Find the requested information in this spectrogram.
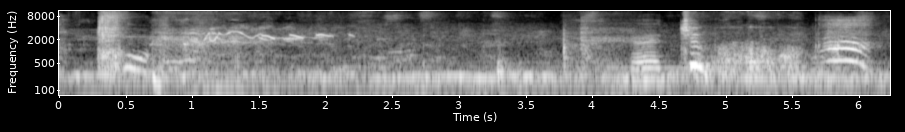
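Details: Young girl copying her father's fake sneezes; a sharp burst near the start, then further bursts, mixed with voices and room noise; imitated sneezing.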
